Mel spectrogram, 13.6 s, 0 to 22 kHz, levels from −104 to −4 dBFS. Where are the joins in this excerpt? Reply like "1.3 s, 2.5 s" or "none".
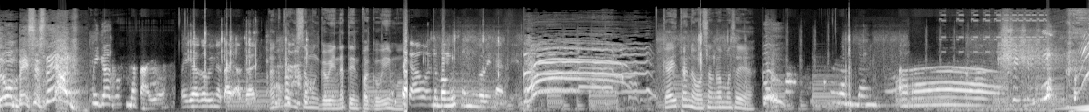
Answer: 1.0 s

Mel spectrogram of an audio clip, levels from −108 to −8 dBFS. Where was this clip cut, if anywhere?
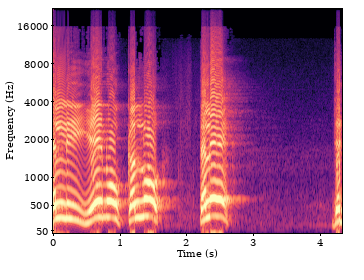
none

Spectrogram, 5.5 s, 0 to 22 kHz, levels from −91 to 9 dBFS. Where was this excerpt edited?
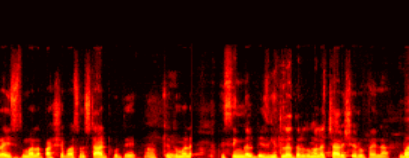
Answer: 2.5 s

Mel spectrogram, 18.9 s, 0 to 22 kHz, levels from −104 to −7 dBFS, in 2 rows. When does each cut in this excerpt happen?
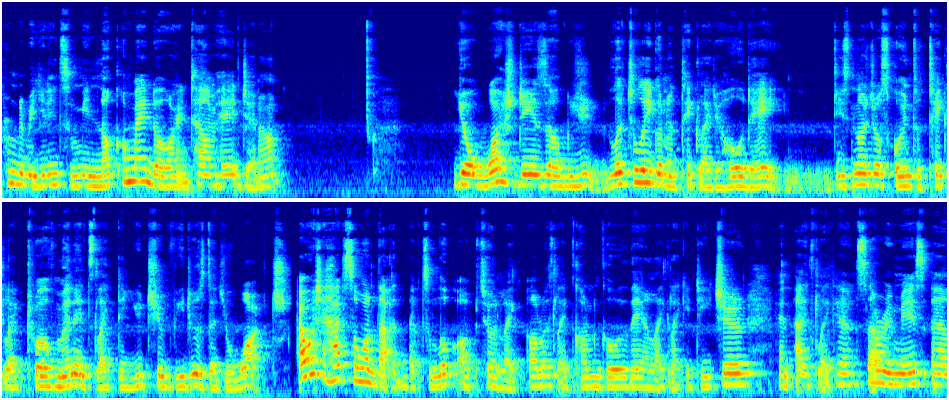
12.2 s, 13.5 s

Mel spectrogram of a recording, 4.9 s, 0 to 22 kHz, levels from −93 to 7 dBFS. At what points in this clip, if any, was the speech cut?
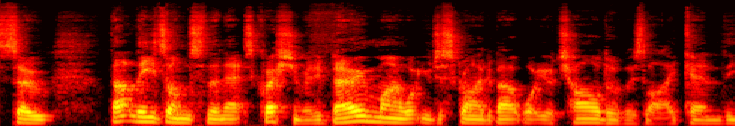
none

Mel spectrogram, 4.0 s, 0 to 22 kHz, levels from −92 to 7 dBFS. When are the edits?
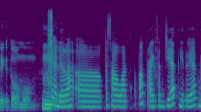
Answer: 1.0 s

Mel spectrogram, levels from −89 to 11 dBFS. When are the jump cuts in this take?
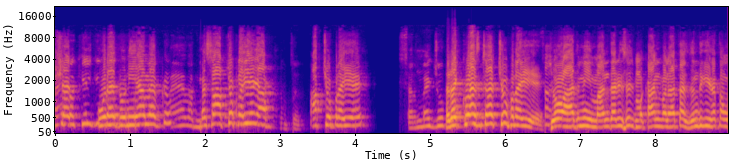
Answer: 6.5 s

